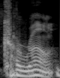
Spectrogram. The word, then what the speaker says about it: Carone: And Melissa, and I found out her name is pronounced Carone, just like coronavirus.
